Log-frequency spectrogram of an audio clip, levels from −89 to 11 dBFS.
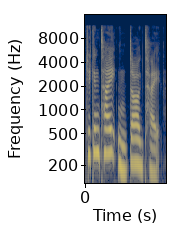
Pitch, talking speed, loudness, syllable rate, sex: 225 Hz, 185 wpm, -16 LUFS, 4.0 syllables/s, female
